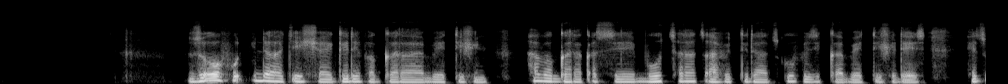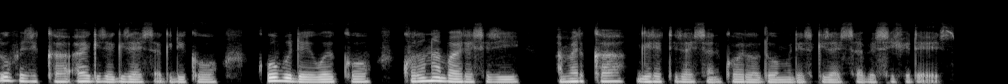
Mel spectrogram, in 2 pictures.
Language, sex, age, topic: Gamo, male, 18-24, government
